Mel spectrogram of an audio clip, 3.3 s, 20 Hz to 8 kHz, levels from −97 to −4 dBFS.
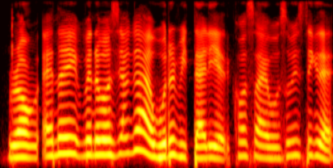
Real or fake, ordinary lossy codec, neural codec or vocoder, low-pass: real; none; none; none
